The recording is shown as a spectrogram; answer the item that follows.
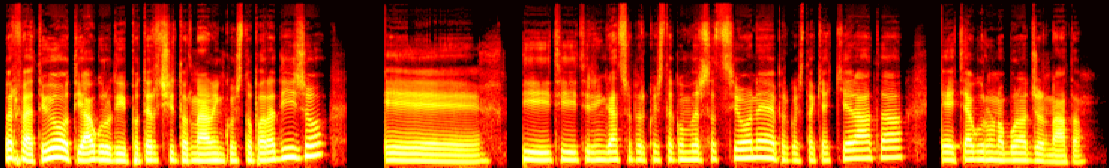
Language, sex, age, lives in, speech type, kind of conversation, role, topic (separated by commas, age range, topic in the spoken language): Italian, male, 20-24, Italy, conversation, podcast, host, Qual è un luogo in cui torneresti senza pensarci due volte?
